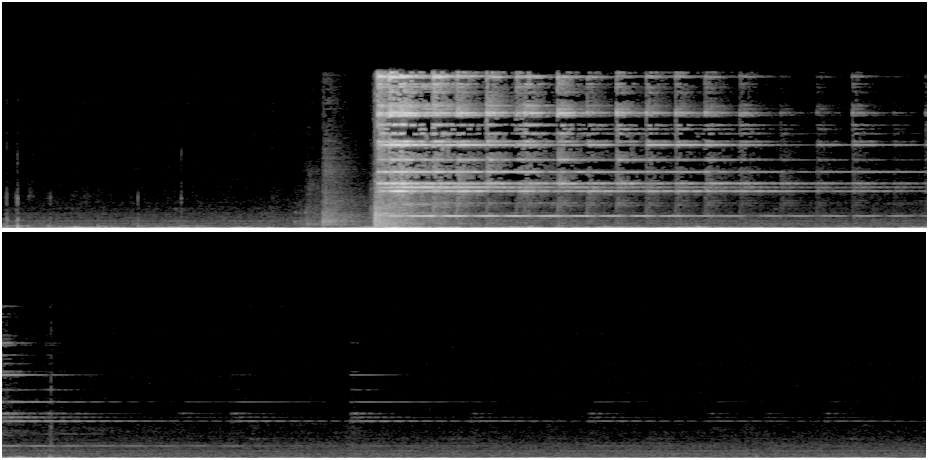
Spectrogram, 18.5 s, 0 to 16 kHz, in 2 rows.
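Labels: An old-fashioned wooden or mechanical doorbell sounds short and abrupt. 3.3 - 3.9
An old-fashioned doorbell rings loudly and gradually diminishes. 3.8 - 9.8

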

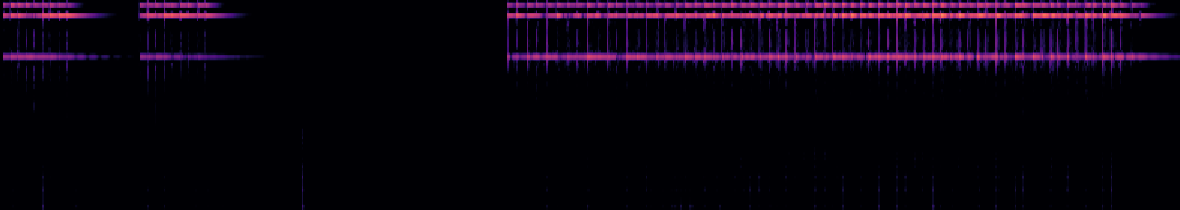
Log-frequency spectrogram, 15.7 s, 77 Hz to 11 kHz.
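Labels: A bell rings multiple times. 0.0 - 1.2
A bell rings multiple times. 1.8 - 3.0
A bell rings multiple times. 6.7 - 15.5

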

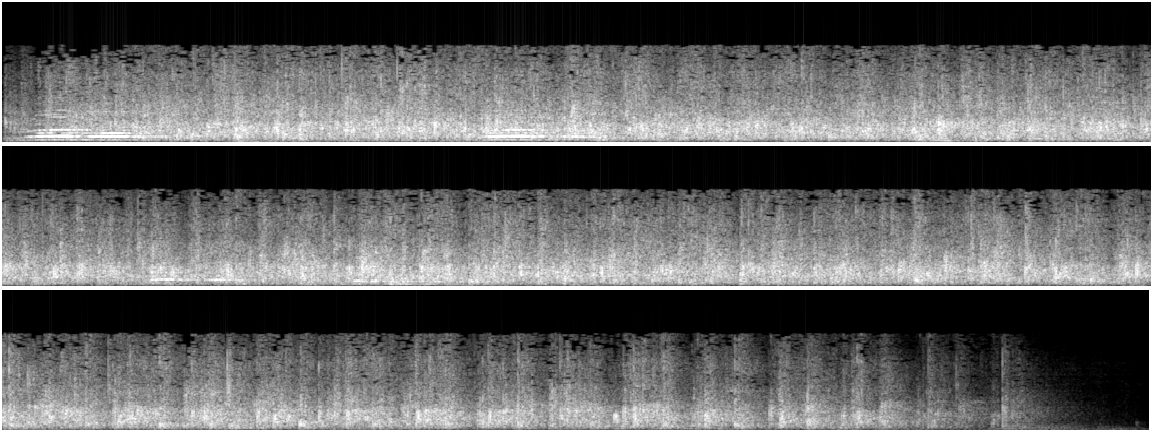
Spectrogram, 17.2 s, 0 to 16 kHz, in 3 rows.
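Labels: A large crowd is applauding. 0.0 - 16.7

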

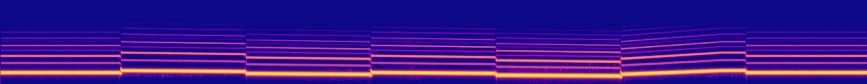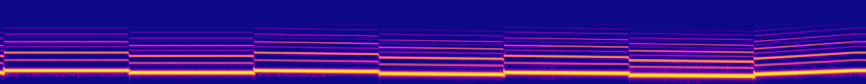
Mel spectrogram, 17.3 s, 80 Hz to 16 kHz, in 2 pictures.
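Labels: A loud synthesized siren changes pitch suddenly and repeatedly every few seconds. 0.0 - 17.3

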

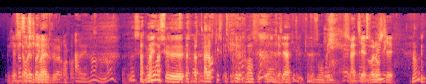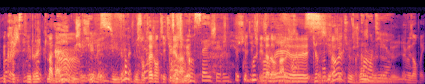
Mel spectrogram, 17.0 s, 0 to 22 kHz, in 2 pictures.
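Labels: People chatting and chattering. 0.0 - 17.0

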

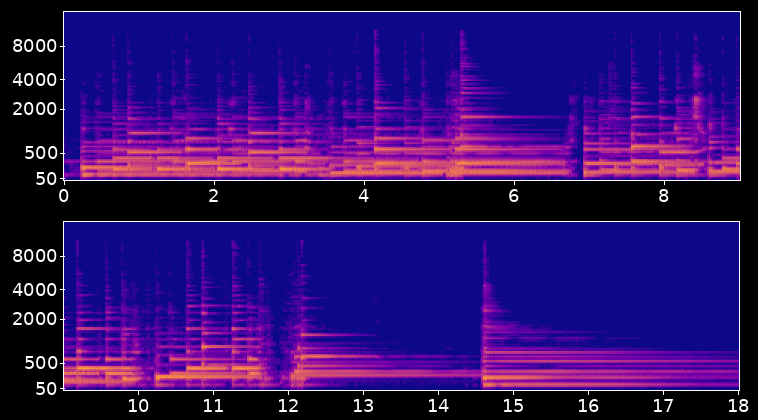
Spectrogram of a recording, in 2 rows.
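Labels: Chords played on an acoustic guitar. 0.0 - 14.6
Chords of an acoustic guitar fade out. 14.5 - 18.0

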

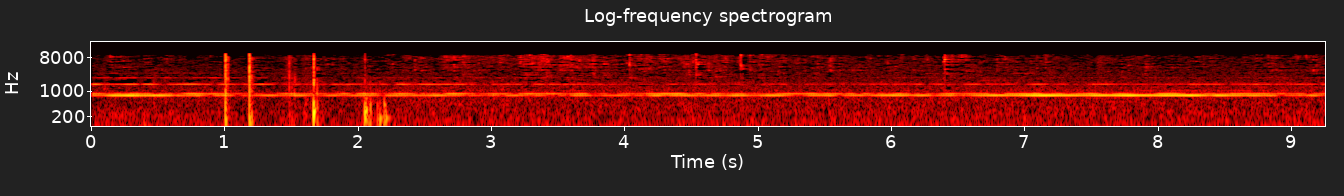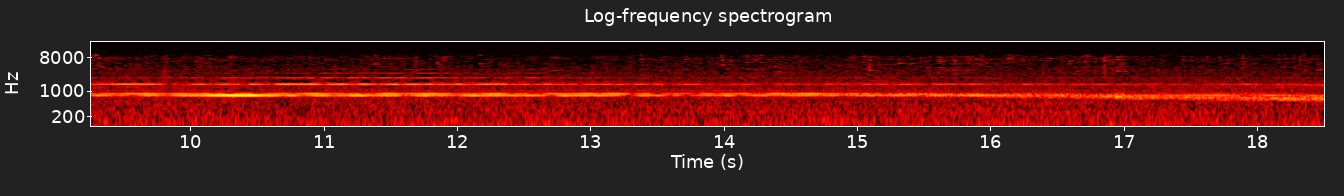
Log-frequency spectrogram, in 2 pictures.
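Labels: A whining sound at a constant frequency gradually increases in volume. 0.0 - 18.5
Glass wind chimes chiming continuously while gradually decreasing in volume. 0.0 - 18.5
A short, loud tapping sound. 1.0 - 2.3
A distant siren gradually increases in pitch. 15.3 - 18.5

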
